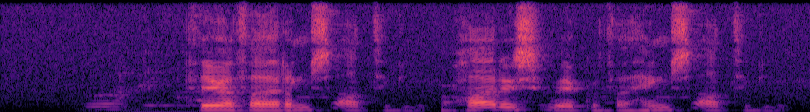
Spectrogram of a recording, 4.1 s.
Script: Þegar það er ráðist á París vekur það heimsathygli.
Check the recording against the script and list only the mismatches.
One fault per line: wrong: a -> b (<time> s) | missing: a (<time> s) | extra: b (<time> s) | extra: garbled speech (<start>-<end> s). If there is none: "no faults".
wrong: ráðist -> heimsathygli (1.4 s)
